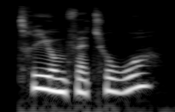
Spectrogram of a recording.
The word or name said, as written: triumfator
